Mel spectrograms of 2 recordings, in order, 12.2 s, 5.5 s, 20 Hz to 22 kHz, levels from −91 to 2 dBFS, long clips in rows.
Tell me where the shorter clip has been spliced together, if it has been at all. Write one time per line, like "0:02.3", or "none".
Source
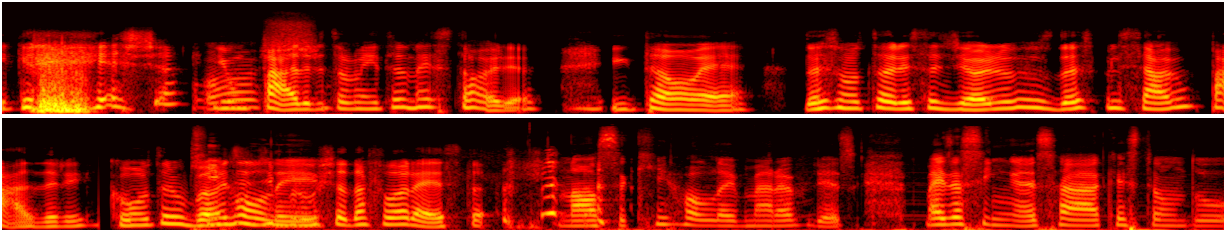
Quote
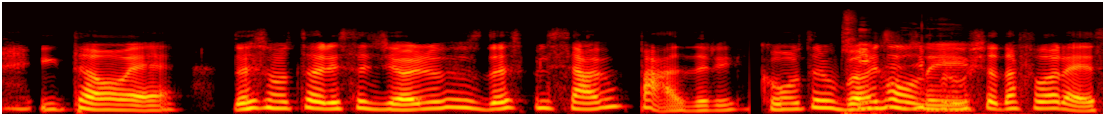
none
